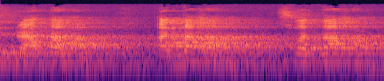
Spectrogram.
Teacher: जिसको विसर्ग बोलते हैं और ये ह की ध्वनि देता है। जैसे प्रातः, अतः, स्वतः, ये सब जो है ये विसर्ग हुए।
